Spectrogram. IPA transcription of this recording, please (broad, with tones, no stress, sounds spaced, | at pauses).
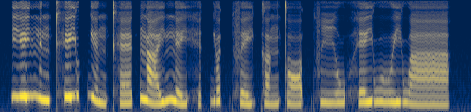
j e˥ j n̪ ɪ˧ ŋ kʰ e˥ j ʊ˥ k̚ j ɪ˨ ŋ kʰ ɛː˨˥ k̚ ŋ aː˨˥ j ŋ e˨˧ j h ɪ˨˥ k̚ j ɵ˥ t̚ f e˨˧ j k ɐ˨˧ ŋ t̪ ɔː˨˥ t̚ f iː˧ w h e˥ j w uː˥ j w aː˧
